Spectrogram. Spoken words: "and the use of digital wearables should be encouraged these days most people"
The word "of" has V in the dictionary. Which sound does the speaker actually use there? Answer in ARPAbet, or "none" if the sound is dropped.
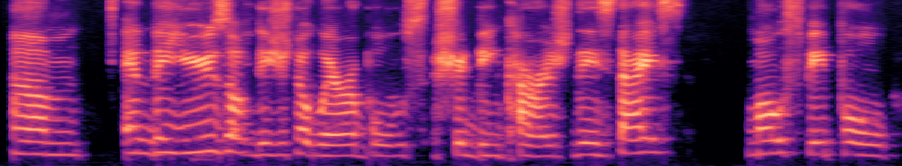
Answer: V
